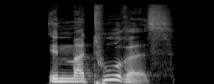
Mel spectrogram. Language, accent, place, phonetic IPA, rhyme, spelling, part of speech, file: German, Germany, Berlin, [ɪmaˈtuːʁəs], -uːʁəs, immatures, adjective, De-immatures.ogg
- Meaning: strong/mixed nominative/accusative neuter singular of immatur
